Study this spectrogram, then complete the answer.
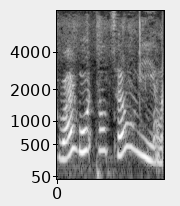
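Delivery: high-pitched mock exasperation; retold whiny insistence; imitated pleading demand. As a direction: plead as the sister left out of a secret. Retold sister demanding the secret.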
